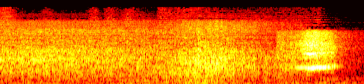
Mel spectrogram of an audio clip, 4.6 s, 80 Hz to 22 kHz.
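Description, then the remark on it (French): The Batmobile's tires screech as it skids to a stop when a police officer orders it to stop for driving 150 km/h over the speed limit. Broad roaring road noise swells, then peaks in a short, sharp squeal near the end. No one speaks. “Mais regardez là-bas une autre voiture, c'est la Batmobile. Arrêtez-vous!”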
